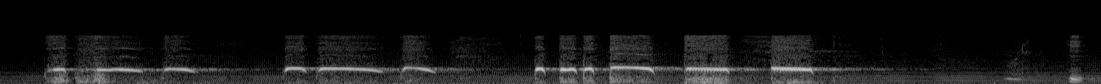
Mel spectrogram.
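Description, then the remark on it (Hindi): A voice imitates the cooing of a ghughi, a small dove, with a series of soft, hollow hooting calls in uneven bursts, some breathy and noisy. “एक कबूतर जी, थोड़ा छोटा एक पंछी होता है घुगी”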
